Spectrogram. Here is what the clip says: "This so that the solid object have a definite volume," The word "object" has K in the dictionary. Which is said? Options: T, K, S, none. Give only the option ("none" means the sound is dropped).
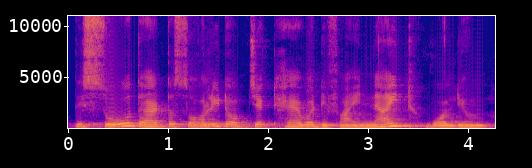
K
